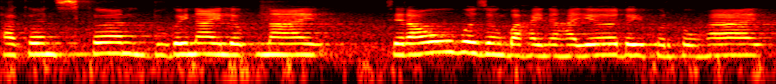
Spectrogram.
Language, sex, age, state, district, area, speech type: Bodo, female, 30-45, Assam, Chirang, rural, spontaneous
